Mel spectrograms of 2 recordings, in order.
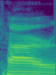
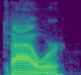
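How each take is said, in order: First: Tower is said as one syllable, like tire. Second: Tower is said as two syllables, tow-er. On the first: "I pronounce tower like tire" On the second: "They're like that's a tower"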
